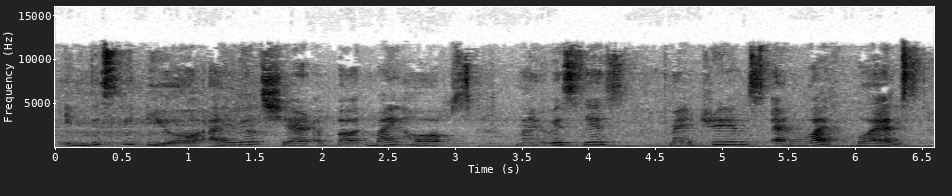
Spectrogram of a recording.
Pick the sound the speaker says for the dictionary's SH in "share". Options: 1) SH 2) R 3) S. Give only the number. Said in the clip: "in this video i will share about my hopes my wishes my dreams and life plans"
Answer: 1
